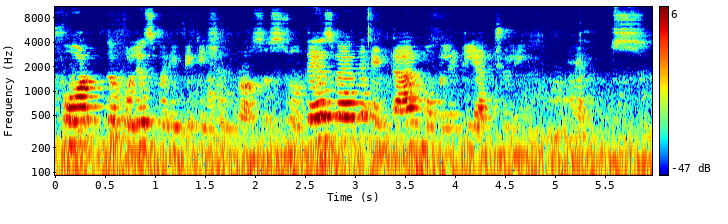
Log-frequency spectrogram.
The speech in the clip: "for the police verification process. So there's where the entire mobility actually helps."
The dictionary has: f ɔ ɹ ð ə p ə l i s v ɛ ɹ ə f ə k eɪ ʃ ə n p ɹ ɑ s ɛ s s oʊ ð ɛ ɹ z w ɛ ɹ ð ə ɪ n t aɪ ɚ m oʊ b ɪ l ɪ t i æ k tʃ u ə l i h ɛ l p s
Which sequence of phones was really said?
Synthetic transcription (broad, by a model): f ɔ ɹ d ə f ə l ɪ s v ɛ ɹ ə f ə k eɪ ʃ ə n p ɹ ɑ s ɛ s s oʊ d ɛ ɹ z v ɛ ɹ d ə ɪ n t aɪ ɚ m oʊ b ɪ l ɪ t i æ k tʃ u ə l i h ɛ l p s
